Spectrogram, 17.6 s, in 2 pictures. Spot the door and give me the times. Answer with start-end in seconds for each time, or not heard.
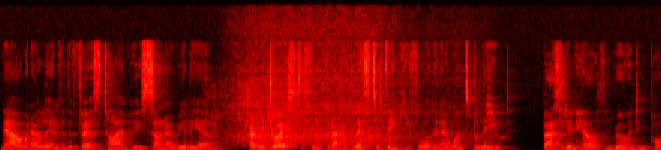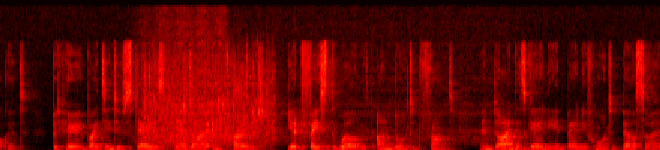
not heard.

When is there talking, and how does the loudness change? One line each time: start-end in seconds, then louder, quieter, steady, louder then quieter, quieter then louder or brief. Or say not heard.
0.0-17.5 steady.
